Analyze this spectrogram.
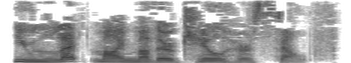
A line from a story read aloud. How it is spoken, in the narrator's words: Queen Fila snarled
